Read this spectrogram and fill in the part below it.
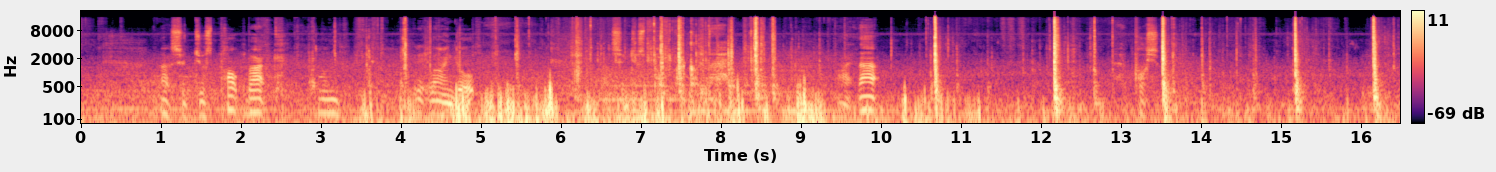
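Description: A plastic tool clicks and snaps as it pries at a car badge.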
